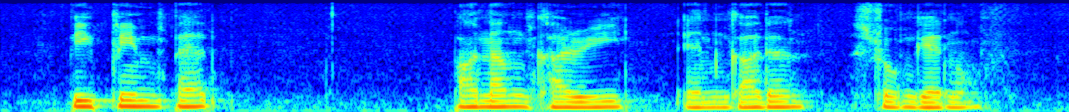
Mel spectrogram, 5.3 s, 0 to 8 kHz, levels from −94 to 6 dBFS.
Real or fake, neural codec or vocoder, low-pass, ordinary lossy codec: fake; codec, 16 kHz, 4 kbps, FunCodec, trained on Chinese and English, 50 frames a second; 7.2 kHz; none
